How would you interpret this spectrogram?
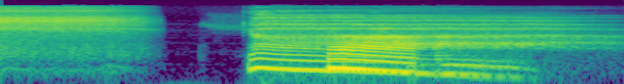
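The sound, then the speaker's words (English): A slow, deliberate deep breath: a long hissing inhale, a brief pause, then an extended exhale that turns into a low, voiced sigh fading out gradually. “We can't do anything in this world faster as far as an automatic or autonomic process besides breathing.”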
